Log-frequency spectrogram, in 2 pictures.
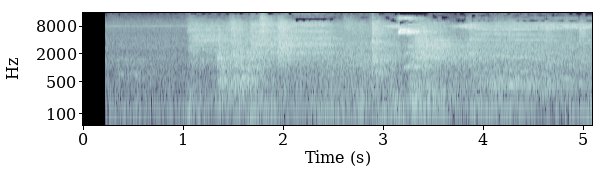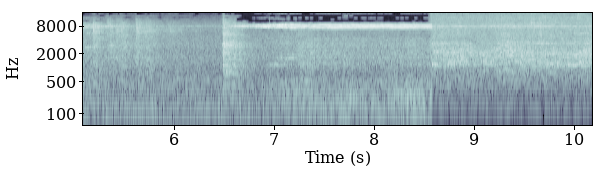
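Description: Car body-shop machinery: industrial robots and pneumatic fixtures working on a car body, a steady mechanical din with clanks and knocks. A high, thin hiss joins in about six and a half seconds in, and the sound changes abruptly about eight and a half seconds in.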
